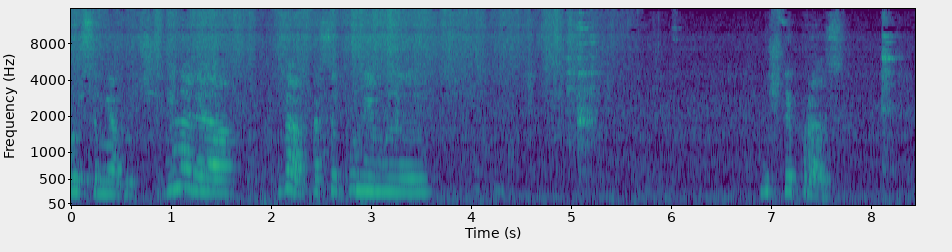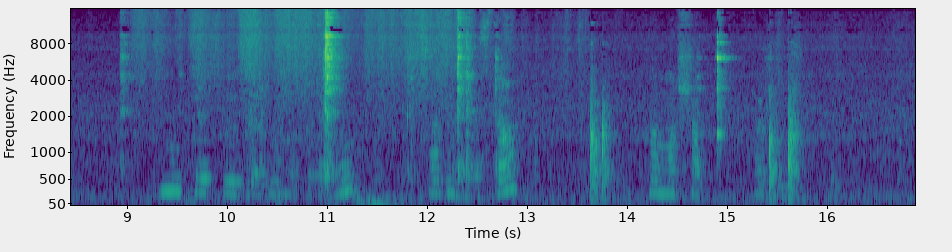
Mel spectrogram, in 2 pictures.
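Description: A middle-aged woman speaks nearby.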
